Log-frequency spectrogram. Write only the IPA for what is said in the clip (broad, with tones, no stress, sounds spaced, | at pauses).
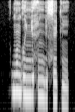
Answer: ɡʷ ĩ˦ ɡʷ iː˧ ɲ e˧ h ĩ˧ ŋ i˨ s eː˧ t͡ʃ ĩ˨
